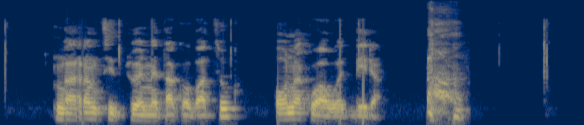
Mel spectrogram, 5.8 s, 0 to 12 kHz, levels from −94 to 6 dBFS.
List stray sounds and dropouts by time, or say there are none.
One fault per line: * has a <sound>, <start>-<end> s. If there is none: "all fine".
* has a cough, 4.3-4.7 s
